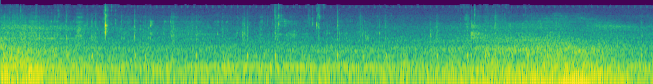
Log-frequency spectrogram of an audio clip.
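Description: Close-up mouth sounds of someone chewing a mouthful of sandwich, then sipping a drink through a straw from a fountain cup.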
